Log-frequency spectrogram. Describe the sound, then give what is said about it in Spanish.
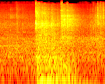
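A single heavy, booming thud as four men ram a wooden door with a beam over a metre long with a steel ram's-head tip, loud, with a deep low rumble that lingers briefly before fading into a steady background hiss. “Sonrió ansioso y entre los cuatro, a su orden, comenzaron a arietar la madera como si no hubiera más vida que la violencia.”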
